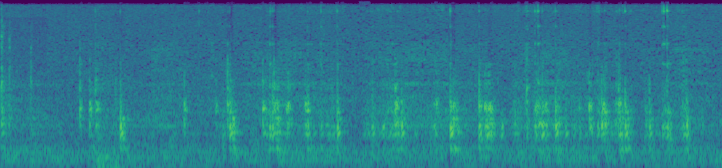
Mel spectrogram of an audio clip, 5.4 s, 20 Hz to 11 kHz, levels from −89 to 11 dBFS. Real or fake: real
